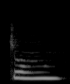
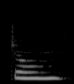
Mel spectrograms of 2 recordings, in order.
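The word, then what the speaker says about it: zhong: Bagaimana pelafalan huruf ZH? Iya. Cung. lidah kita dilipat kemudian disentuhkan ke langit-langit mulut. Saya ulangi ya. Cung.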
